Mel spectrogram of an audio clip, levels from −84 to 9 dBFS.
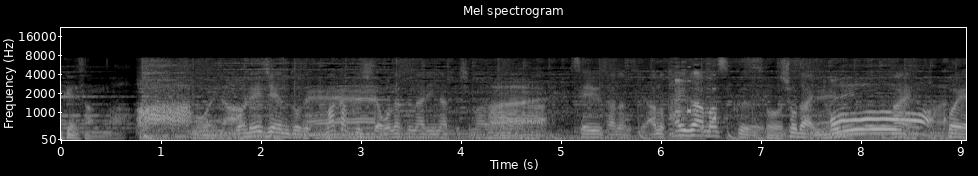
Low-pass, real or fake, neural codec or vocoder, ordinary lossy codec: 7.2 kHz; real; none; AAC, 48 kbps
